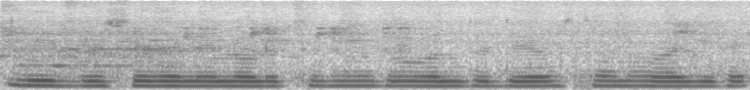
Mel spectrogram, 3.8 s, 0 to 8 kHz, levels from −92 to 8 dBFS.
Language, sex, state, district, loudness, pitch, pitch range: Kannada, male, Karnataka, Raichur, -32 LUFS, 155 Hz, 150-160 Hz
